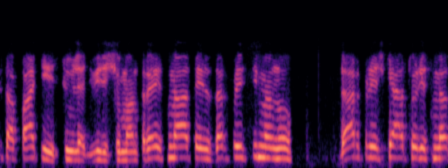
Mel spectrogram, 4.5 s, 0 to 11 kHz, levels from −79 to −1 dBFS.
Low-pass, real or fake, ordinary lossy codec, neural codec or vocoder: 7.2 kHz; real; Opus, 32 kbps; none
